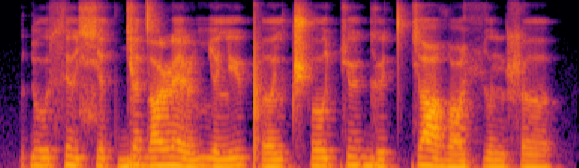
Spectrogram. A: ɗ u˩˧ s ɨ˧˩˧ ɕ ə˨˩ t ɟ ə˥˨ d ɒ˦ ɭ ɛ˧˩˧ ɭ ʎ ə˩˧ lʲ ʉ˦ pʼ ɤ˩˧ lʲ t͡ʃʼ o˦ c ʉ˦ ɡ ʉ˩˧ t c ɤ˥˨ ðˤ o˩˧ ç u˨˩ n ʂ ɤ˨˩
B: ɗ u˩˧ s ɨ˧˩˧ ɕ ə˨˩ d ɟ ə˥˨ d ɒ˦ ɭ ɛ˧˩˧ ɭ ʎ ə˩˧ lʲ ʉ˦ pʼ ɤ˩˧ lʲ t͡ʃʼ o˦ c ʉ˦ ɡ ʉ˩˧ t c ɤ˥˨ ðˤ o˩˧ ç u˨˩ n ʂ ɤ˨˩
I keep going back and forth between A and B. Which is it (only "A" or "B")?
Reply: A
